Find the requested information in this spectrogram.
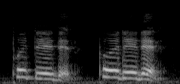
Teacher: instead of spending the time to let the air come out of your mouth, your tongue is just tapping the top of your mouth to make a D.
